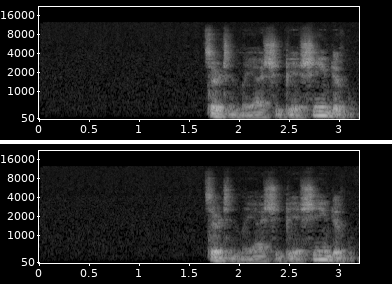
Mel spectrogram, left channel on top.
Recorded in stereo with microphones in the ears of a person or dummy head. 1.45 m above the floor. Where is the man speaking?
15° left (ahead or behind), 0.9 m.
